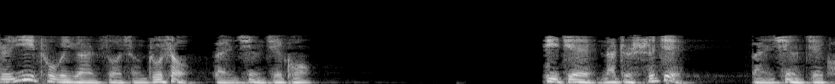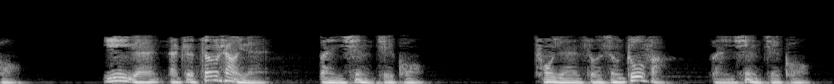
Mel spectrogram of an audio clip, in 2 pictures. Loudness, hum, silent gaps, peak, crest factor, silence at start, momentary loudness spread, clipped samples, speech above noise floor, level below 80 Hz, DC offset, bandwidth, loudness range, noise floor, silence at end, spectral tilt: -17 LUFS; none; none; 0 dBFS; 18 dB; 0 s; 10 LU; under 0.1%; 66 dB; -24 dBFS; under 0.1%; 4 kHz; 4 LU; -81 dBFS; 0.25 s; -10.5 dB/octave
